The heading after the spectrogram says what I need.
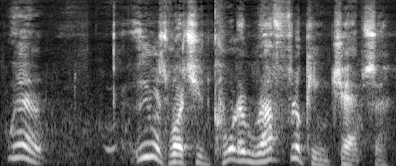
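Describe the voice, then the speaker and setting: In an audio drama, an actor plays a deferential, helpful working-class English hotel porter who sounds obliging and speaks in a homely, colloquial way. The male voice is high and sing-song at normal speed, with faint music behind it.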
